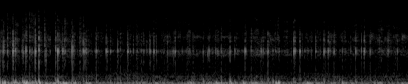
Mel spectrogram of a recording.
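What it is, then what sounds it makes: Green apple. A small, solid, whole green apple is held in both hands close to the microphone and tapped rapidly with fingertips and short nails. The result is a quick, irregular stream of soft, dull thuds, mostly low in pitch, with a faint steady tone near 2 kHz and light clicks on top.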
